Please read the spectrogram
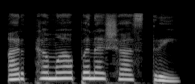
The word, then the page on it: ಅರ್ಥಮಾಪನಶಾಸ್ತ್ರಿ: arthamāpanaśastri; kannada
